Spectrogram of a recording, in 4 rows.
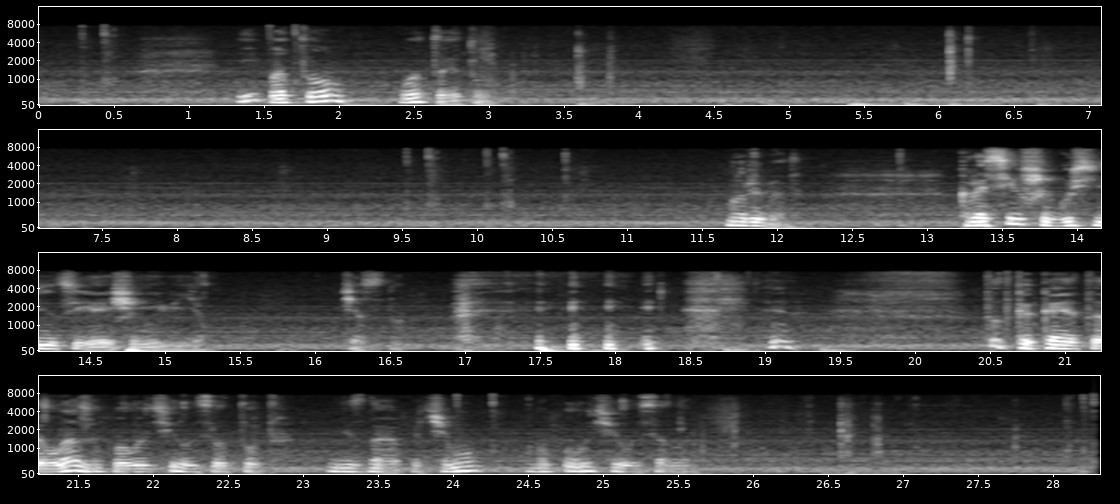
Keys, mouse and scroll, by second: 1.6 click, 3.7 KP_3, 6.1 g, 10.1 click, 10.6-12.0 middle drag, 12.0-12.9 scroll down 2, 12.9-16.0 middle drag, 21.4-24.1 scroll up 2, 24.1 click, 26.6 Delete, 28.2 click.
